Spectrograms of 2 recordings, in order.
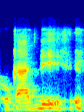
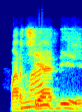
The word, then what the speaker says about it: Machyadi: Bacanya gimana Bukan, coba? Pak, bukan Mukadi. Bukan Mukadi Pak. Marsyadi.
